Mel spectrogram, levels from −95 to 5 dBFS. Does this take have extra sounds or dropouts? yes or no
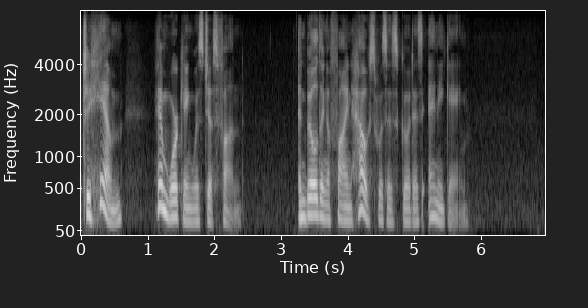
no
